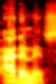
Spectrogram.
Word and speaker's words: Adames: his name Hamza no not not Hamza oh adames adames sorry I said he's really just stepping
